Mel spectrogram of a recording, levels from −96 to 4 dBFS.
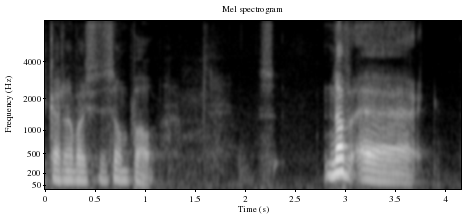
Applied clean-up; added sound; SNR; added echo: none; none; none; none.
